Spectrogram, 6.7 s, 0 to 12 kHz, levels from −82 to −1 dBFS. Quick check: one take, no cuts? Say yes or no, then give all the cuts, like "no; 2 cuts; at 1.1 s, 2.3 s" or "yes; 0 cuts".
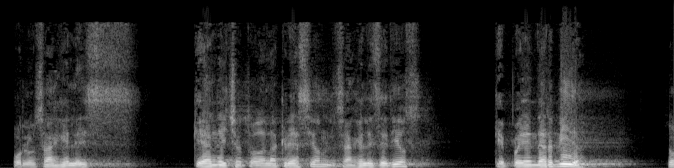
yes; 0 cuts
